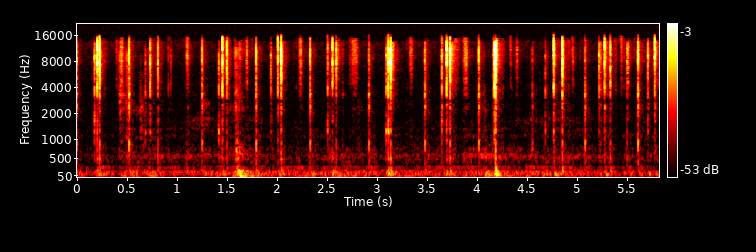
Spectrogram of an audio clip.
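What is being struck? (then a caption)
Thin paper ticket card. Fingertips and short nails tap rapidly on a small, thin printed paper or cardstock ticket card. The taps are quick, dry and irregular, with soft low thumps and bright, crisp clicks that die away almost at once, and a few stand out louder than the rest.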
